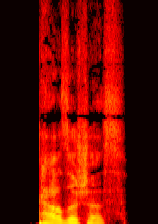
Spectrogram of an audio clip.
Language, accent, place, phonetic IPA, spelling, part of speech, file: German, Germany, Berlin, [ˈpɛʁzɪʃəs], persisches, adjective, De-persisches.ogg
- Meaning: strong/mixed nominative/accusative neuter singular of persisch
